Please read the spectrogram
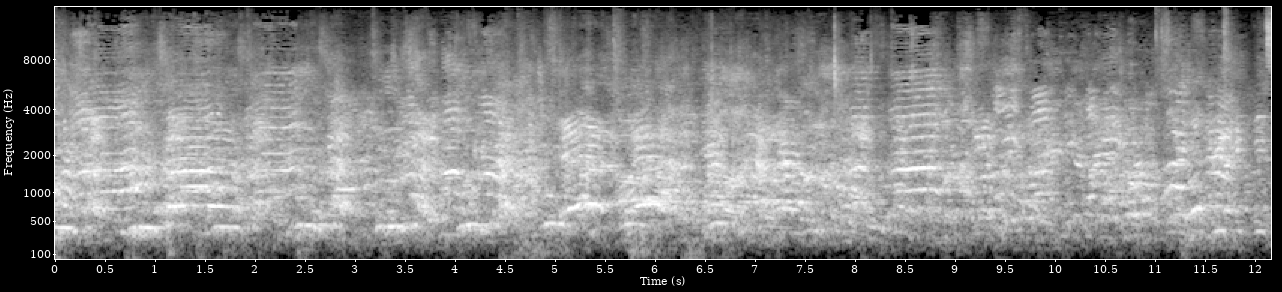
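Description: Boxing crowd shouting and yelling, many voices overlapping, with a quick run of short repeated shouts in the first couple of seconds.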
